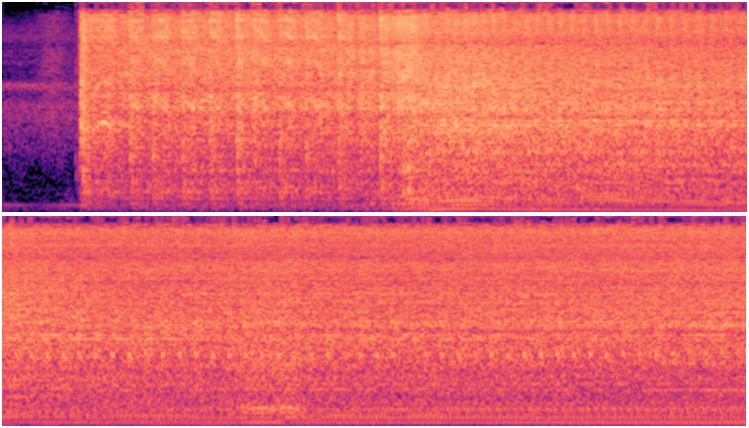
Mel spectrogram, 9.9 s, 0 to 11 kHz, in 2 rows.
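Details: 2005 Chevrolet Malibu 2.2L, over 250,000 miles, first start after head gasket replacement on rough old spark plugs; cranks and fires straight away, flares briefly, then settles into a smooth, steady idle with no knocks or misses; normal idle.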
